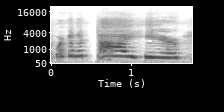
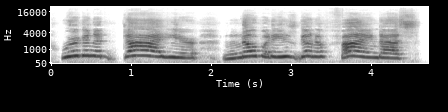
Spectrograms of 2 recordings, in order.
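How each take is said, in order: First: High, frantic cry of despair; panicking. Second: High, slow, crying wail; despairing wail. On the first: Stranded shipwreck survivor panics to his companion, high and frantic. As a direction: blurt it out in rising panic. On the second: Stranded survivor wails to his companion, high and tearful. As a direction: repeat it breaking into tears. Stranded man panics on island. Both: Acted.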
